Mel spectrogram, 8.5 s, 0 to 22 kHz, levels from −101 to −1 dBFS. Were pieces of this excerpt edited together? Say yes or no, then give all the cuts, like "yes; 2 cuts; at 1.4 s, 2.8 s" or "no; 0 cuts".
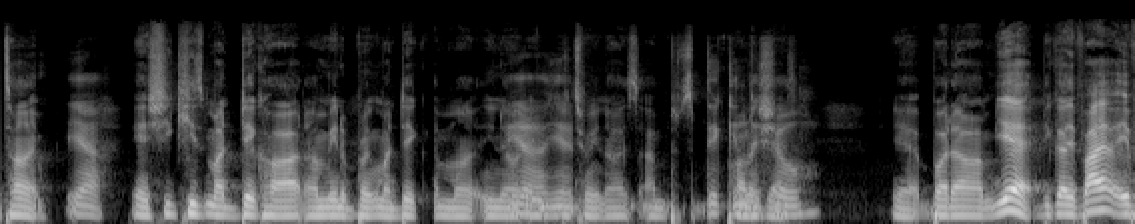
no; 0 cuts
